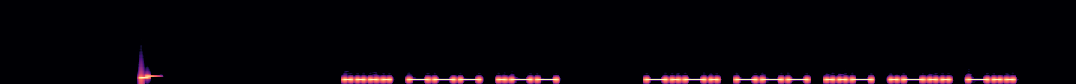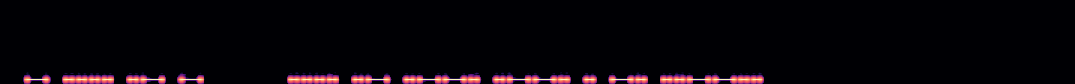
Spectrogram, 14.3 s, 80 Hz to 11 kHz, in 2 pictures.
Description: Morse code, heard as a keyed tone, about 27 wpm, 700 Hz. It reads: HOW COULD THAT HAPPEN?
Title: 2x Word-Spacing - Sentences from Top 400 Words - 28wpm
